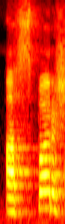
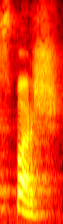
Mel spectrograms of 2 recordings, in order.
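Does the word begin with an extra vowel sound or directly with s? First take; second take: extra vowel; directly s. First: The word begins with an added a vowel. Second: The word begins directly with the s cluster. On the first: The speaker calls it wrong. "अस्पर्श नहीं" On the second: The speaker calls it right. "इसका उच्चारण है स्पर्श"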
